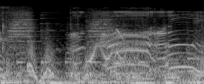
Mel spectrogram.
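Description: Crunching and crashing of a school bus body being crushed by an excavator's grapple, over background music with a steady low beat. A high wavering squeal runs through the second half.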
